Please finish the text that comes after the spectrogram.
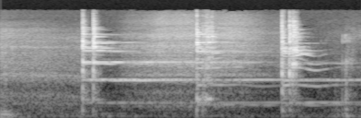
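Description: Glasses of rosé champagne clink together in a toast: about four bright taps over a couple of seconds, each leaving a clear, sustained ringing tone that hangs in the air. No one speaks.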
